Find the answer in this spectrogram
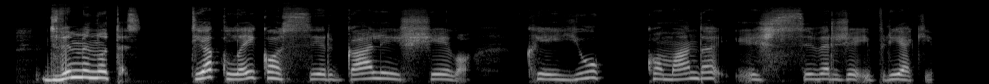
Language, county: Lithuanian, Vilnius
